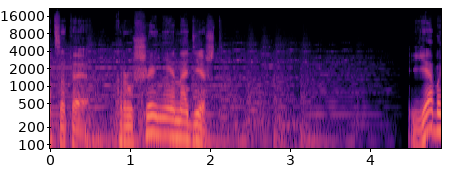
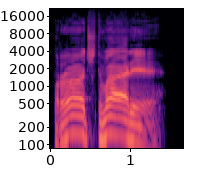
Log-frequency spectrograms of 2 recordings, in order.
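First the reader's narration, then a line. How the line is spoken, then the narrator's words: Roar. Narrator (Russian): взревел капитан Лонкар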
